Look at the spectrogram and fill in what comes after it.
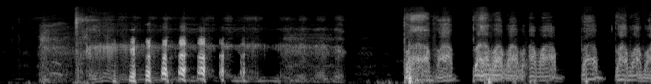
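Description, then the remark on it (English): A person imitates a cartoon duck likened to Donald Duck, one that can only mumble, in a raspy, garbled voice: a quick stuttering run of squawks, a short pause, then more loud duck-like gabbling. “It's a nondescript cartoon duck, but yes.”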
